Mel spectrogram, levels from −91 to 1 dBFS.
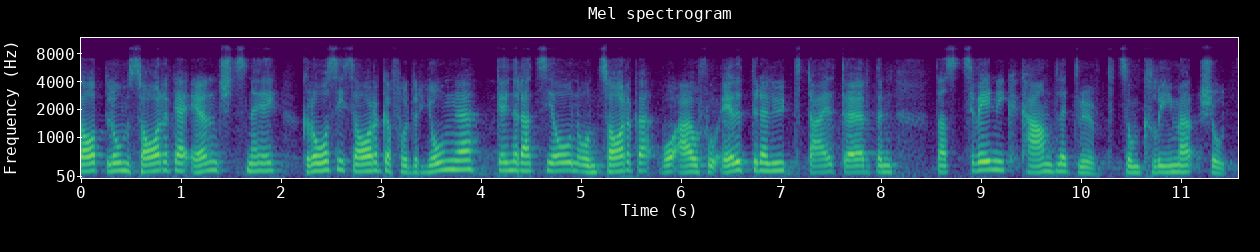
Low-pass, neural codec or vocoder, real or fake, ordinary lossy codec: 7.2 kHz; codec, 16 kHz, 0.5 kbps, X-Codec, HuBERT features, trained on LibriSpeech; fake; Opus, 24 kbps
